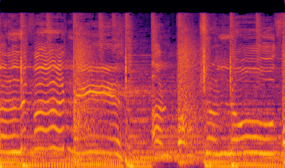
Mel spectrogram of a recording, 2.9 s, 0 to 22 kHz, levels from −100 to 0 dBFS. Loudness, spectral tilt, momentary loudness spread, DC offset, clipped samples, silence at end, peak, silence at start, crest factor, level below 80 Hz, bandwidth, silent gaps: -18 LUFS; -4 dB/octave; 4 LU; under 0.1%; under 0.1%; 0 s; -4 dBFS; 0 s; 14 dB; -26 dBFS; 16.5 kHz; none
